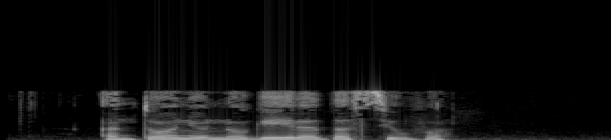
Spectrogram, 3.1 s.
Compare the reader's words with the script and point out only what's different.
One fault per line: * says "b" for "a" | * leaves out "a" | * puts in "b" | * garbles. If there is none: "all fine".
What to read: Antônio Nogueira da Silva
all fine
